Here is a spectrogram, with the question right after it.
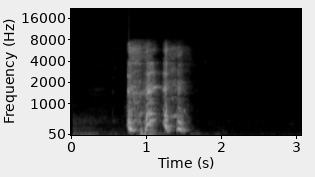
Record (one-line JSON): {"cough_length": "3.1 s", "cough_amplitude": 32768, "cough_signal_mean_std_ratio": 0.36, "survey_phase": "beta (2021-08-13 to 2022-03-07)", "age": "65+", "gender": "Male", "wearing_mask": "No", "symptom_none": true, "symptom_onset": "12 days", "smoker_status": "Never smoked", "respiratory_condition_asthma": false, "respiratory_condition_other": false, "recruitment_source": "REACT", "submission_delay": "1 day", "covid_test_result": "Negative", "covid_test_method": "RT-qPCR", "influenza_a_test_result": "Negative", "influenza_b_test_result": "Negative"}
